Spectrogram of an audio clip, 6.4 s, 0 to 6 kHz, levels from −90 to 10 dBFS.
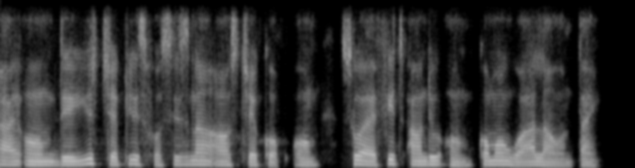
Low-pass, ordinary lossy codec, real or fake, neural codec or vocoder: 5.4 kHz; Opus, 24 kbps; fake; codec, 16 kHz, 8 kbps, FunCodec, trained on Chinese and English, 25 frames a second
